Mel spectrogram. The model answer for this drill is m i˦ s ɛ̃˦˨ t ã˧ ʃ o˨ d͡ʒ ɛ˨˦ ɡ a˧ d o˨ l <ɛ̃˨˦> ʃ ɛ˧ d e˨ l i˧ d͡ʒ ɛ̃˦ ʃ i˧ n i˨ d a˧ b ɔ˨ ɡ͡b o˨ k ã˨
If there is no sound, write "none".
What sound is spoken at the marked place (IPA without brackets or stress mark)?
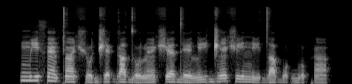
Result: ɛ̃˨˦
